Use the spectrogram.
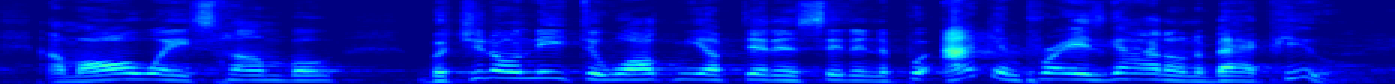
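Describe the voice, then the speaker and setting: Animated in tone, a man talks at a high pitch with ordinary pitch variation and a bright, sharp sound. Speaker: preacher. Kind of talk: sermon to a live church congregation. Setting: church. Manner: animated, call-and-response preaching, emphatic repetition.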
